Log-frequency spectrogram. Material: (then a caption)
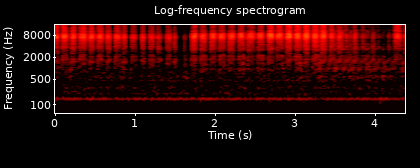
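Paper. A felt-tip marker is rubbed in quick back-and-forth strokes over a thin paper coloring sheet resting on a hardcover book. It makes a dry, scratchy hiss that is bright and mostly high-pitched, with a soft, steady low hum underneath. The strokes pulse in an uneven rhythm for the whole clip, briefly easing off about a third of the way through.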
